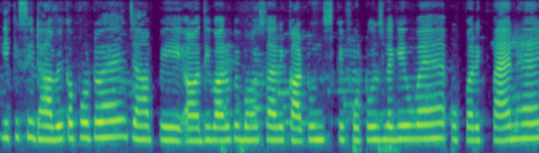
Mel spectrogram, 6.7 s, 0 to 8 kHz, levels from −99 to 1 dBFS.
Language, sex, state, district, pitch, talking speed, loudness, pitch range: Hindi, female, Bihar, West Champaran, 265 Hz, 205 wpm, -16 LUFS, 260-290 Hz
